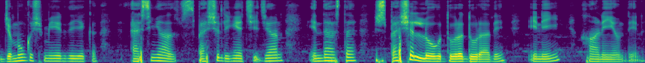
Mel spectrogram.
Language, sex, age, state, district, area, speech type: Dogri, male, 18-30, Jammu and Kashmir, Udhampur, rural, spontaneous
